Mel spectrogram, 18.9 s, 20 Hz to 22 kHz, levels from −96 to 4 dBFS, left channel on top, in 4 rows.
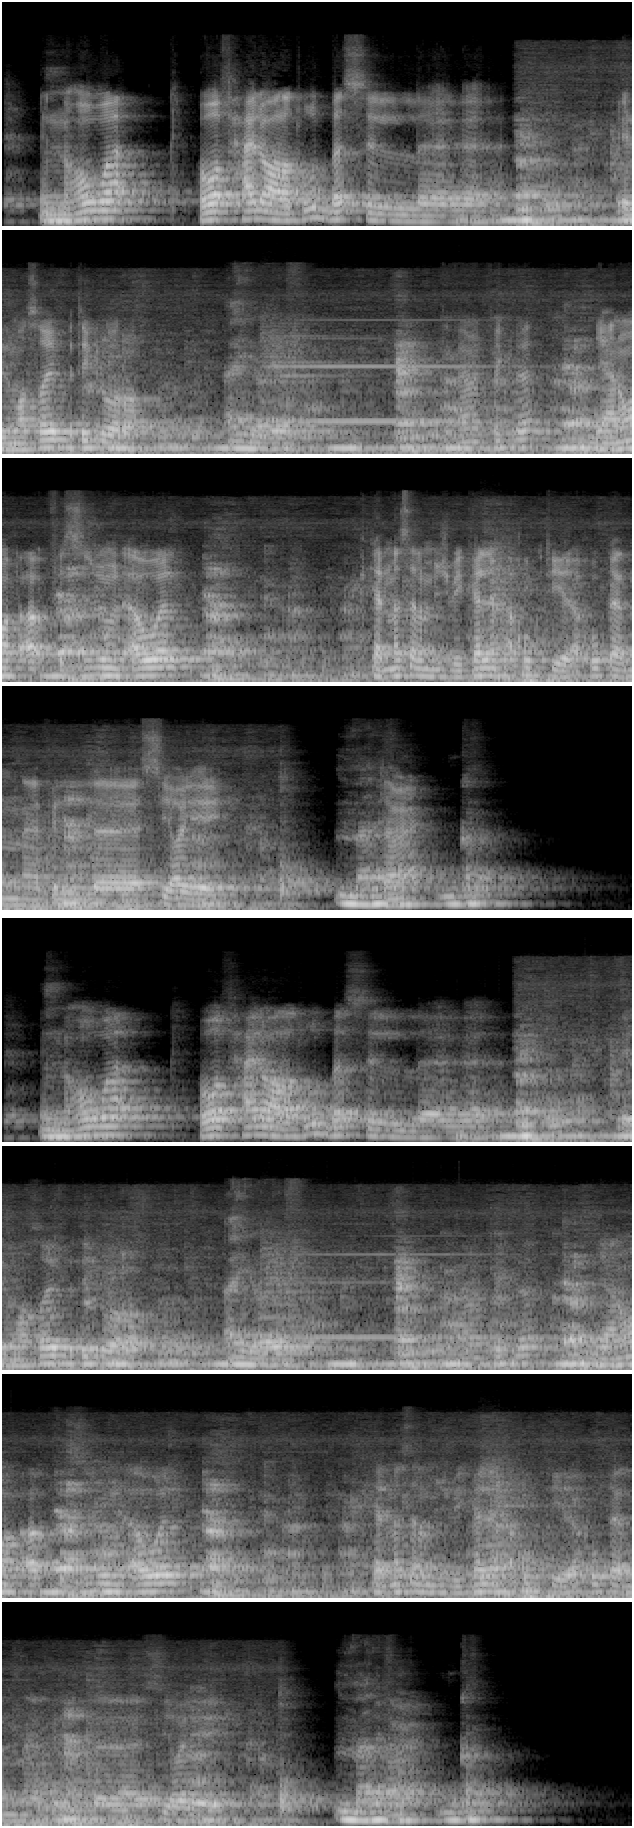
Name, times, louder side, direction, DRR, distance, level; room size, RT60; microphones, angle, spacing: voice 1, 0.3-1.0 1.5-3.8 4.6-5.8 8.0-8.7 9.2-10.8 12.2-15.8 17.0-17.3, left 3 dB, 85° left, 7 dB, 0.6 m, -23 dB
sound 1, 3.4-10.3, right 1 dB, 60° right, 0.8 m, -29 dB
sound 2, 3.8-16.3, right 1 dB, 35° right, 2.0 m, -29 dB
voice 2, 6.4-6.9 9.0-9.2 16.6-17.7, right 1 dB, 80° right, -2 dB, 1.6 m, -23 dB
sound 3, 6.6-9.2 10.8-11.1 13.0-13.6, left 3 dB, 5° right, 0.7 m, -37 dB
6.6 x 3.7 x 4.0 m, 1.1 s
head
